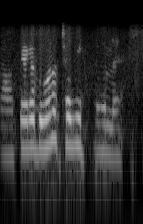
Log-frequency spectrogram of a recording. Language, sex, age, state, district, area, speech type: Odia, male, 45-60, Odisha, Nabarangpur, rural, conversation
